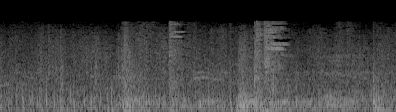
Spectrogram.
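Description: A sword clashes in a fight.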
